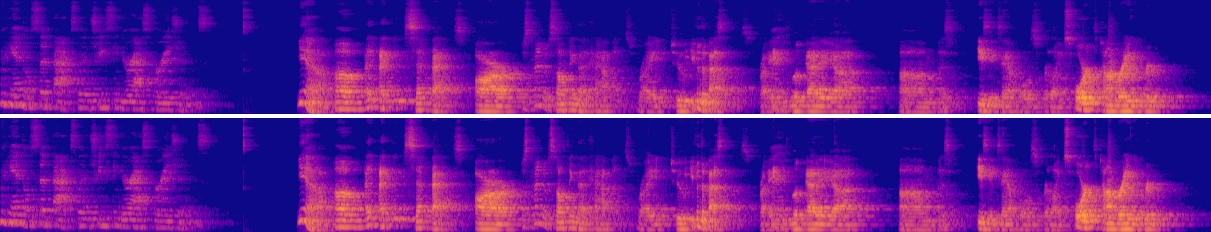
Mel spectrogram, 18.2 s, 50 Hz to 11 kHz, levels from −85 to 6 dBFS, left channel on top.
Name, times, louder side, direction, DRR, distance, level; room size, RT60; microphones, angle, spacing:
voice 1, 0.0-3.1 11.5-11.8, right 1 dB, 70° right, -8 dB, 1.2 m, -39 dB
voice 2, 4.5-9.1 9.6-9.9 10.1-10.8 11.4-12.8 13.5-14.2 14.7-17.3, right 1 dB, 20° right, 0 dB, 0.3 m, -24 dB
3.0 x 2.3 x 2.6 m, 1.1 s
head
